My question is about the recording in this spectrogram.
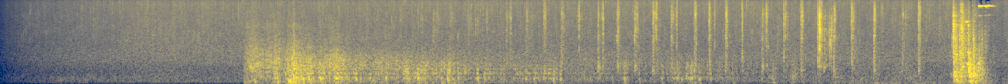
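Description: Rain fading in, then a rumble of thunder starting about four seconds in that slowly dies away, with the rain hissing on and scattered drips ticking after it. Near the end a single loud thump cuts through.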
